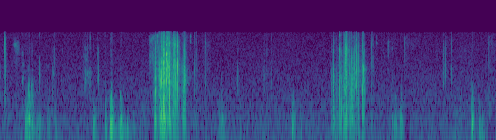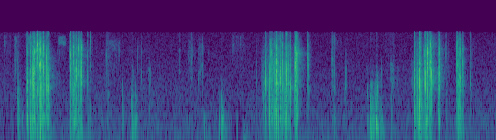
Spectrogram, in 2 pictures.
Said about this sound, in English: One moment. I'm going to shuffle a different deck. Because as I was laying out the spread, Spirit told me to use a different deck. So just one moment.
